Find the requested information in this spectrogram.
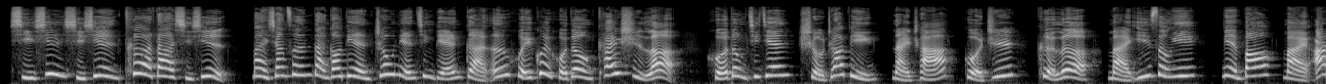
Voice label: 女 促销, 国语女声配音; 麦香村蛋糕店

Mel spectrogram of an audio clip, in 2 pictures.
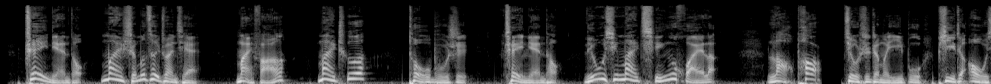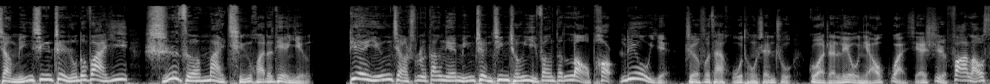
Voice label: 男 轻松风格 影评, 国语男声配音; 老炮儿

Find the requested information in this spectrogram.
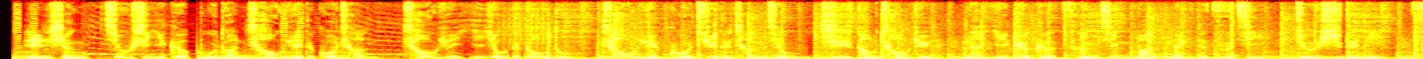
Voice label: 男 电台 汽车广告

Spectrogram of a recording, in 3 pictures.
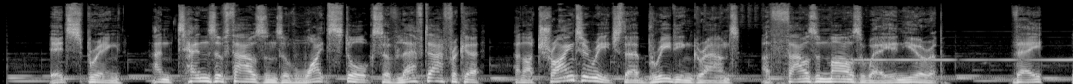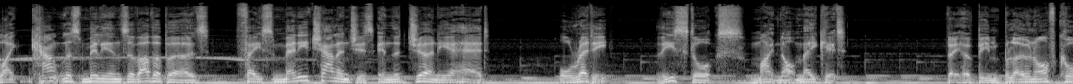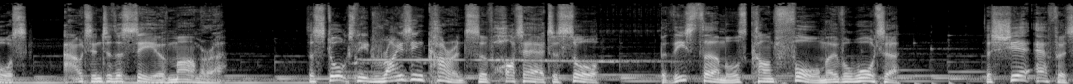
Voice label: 外籍 纪录片 非洲动物世界 轻快

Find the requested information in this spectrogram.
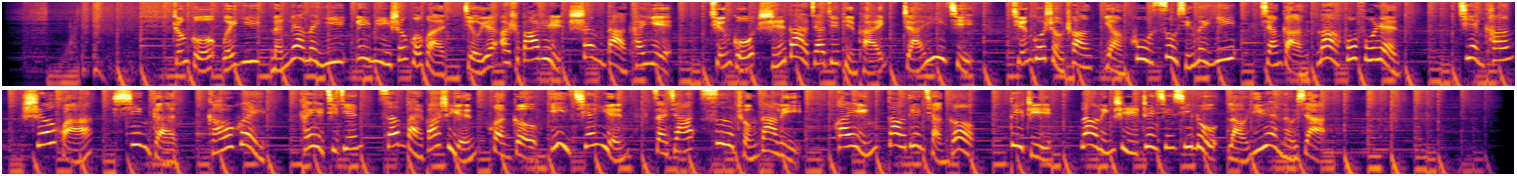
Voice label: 促销 内衣生活馆, 国语女声配音; 秘密内衣生活馆

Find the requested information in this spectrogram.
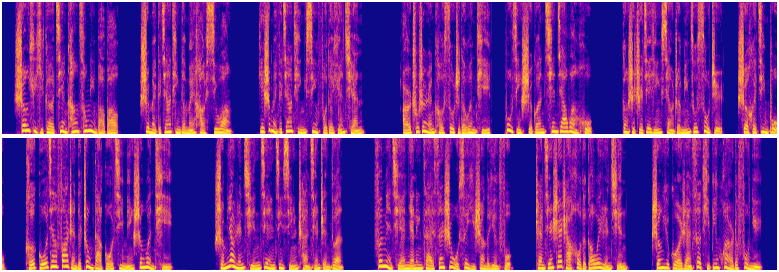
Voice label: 解说 妇幼院 稳重自然

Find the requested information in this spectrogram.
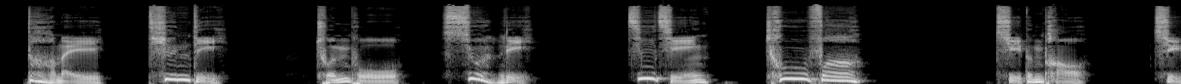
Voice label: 男-宣传广告; 东盟山地马拉松赛

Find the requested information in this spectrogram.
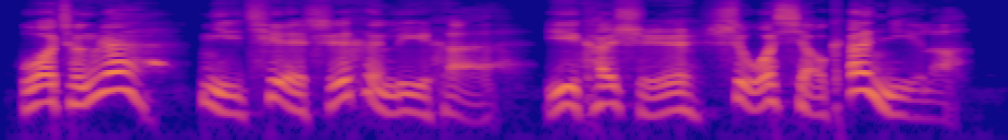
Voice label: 男 游戏角色配音

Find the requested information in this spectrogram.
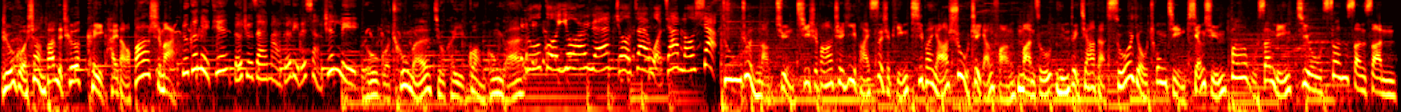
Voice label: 女 广告 房产多角色; 双语配音; 东润朗郡

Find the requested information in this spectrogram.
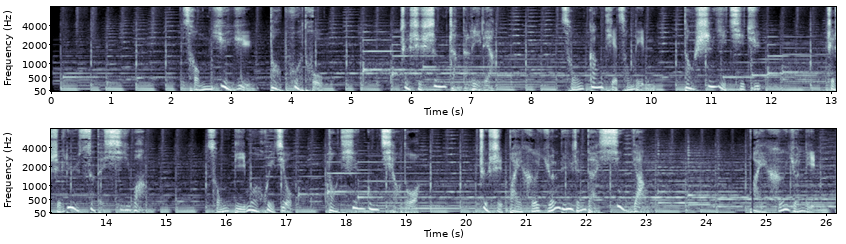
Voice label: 男 宣传片 高端大气; 百合园林

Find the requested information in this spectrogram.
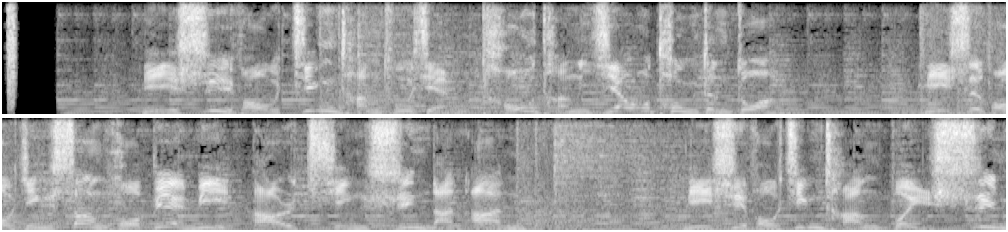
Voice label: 酒招商; 莱典

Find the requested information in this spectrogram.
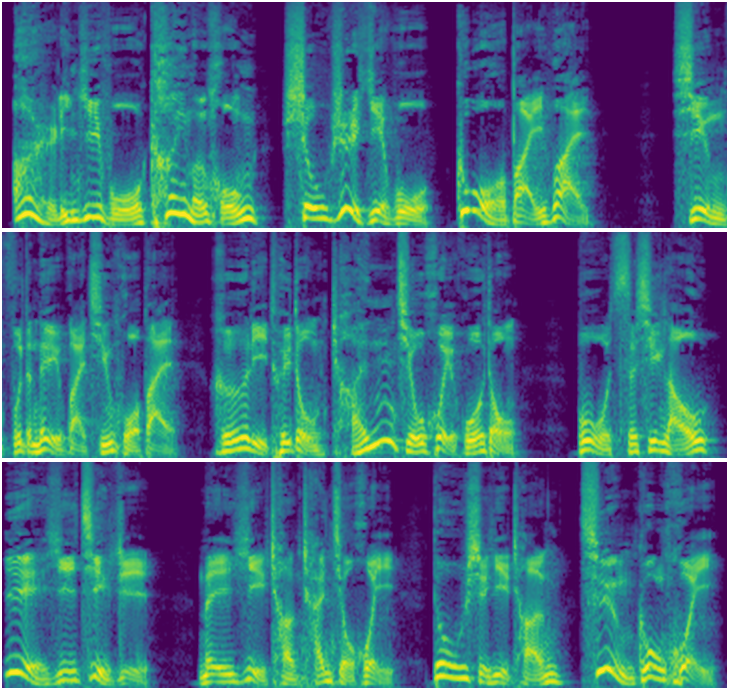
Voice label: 男 颁奖词, 配音案例; 幸福人寿安徽分公司颁奖词

